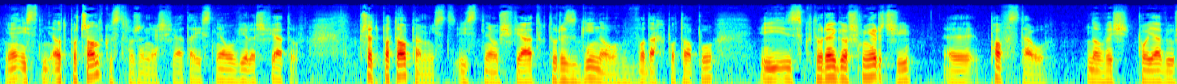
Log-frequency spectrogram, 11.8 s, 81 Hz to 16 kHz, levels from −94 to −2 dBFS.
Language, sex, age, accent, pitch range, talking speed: Polish, male, 40-59, native, 95-110 Hz, 110 wpm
